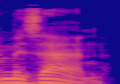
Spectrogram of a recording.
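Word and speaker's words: ميزان: Here we lengthen the U, misbah, with a long A mizan, with two long vowels, Mizan, avec mind the deux long voyelles I de and the prononciation, le i long et le a long.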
